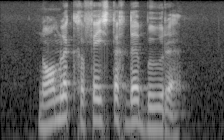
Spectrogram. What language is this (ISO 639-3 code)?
afr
